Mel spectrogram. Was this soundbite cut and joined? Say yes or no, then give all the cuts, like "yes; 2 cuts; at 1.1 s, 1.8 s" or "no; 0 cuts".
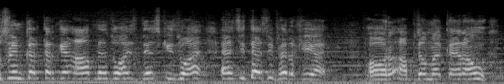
no; 0 cuts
